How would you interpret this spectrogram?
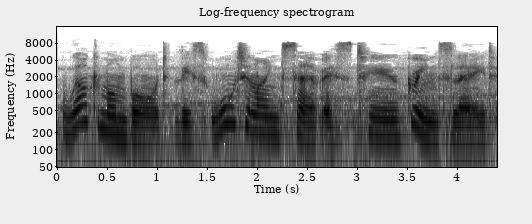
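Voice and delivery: ordinary talk, nothing marked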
